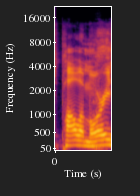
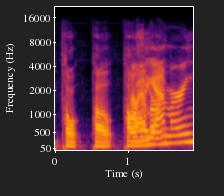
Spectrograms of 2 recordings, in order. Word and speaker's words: polyamory: He said, have you been following this Paula Maury story? And I said, no. Who's Paula Maury? I was mispronouncing polyamory.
